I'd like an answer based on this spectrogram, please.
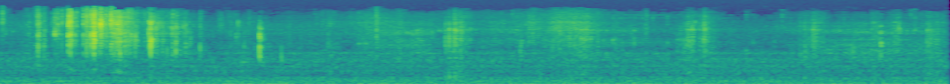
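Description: Crunching of a thick, crispy fried corn tostada shell being bitten and chewed: a cluster of sharp crackles about half a second in, then a few single crunches, over a steady low rumble inside the car.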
